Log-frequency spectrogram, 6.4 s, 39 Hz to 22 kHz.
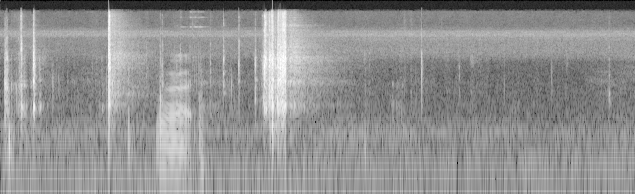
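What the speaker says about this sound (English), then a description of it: "let me shoot it now that I'm done blabbing about it" A SCAR 17S .308 rifle fires sharp, loud cracks outdoors, one early and a bigger blast a second or so later with a brief echoing tail, and a short spoken remark falls between them.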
